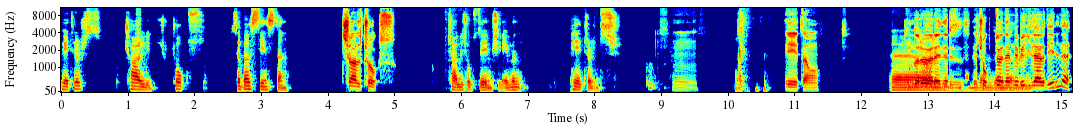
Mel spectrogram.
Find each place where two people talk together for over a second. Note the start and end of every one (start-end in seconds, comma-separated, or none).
12.5-14.7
